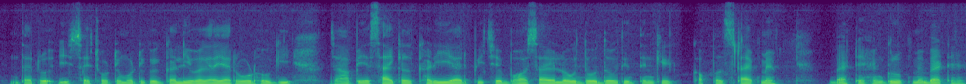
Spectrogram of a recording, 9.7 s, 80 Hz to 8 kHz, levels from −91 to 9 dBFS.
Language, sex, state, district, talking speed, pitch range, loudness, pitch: Hindi, male, Rajasthan, Nagaur, 185 wpm, 95-100 Hz, -17 LUFS, 95 Hz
